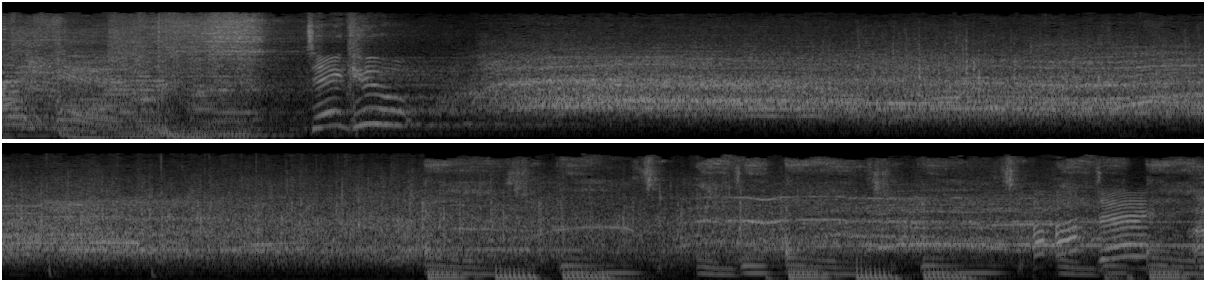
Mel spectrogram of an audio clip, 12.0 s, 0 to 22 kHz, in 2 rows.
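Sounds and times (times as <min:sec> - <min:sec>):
audience cheering and applauding: 0:02.4 - 0:12.0.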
